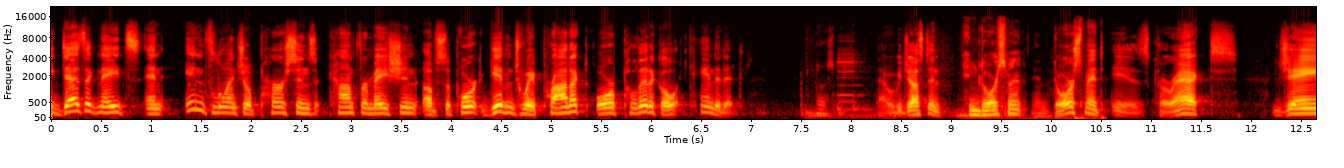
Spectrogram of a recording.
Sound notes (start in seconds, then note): 7.6 bell rings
